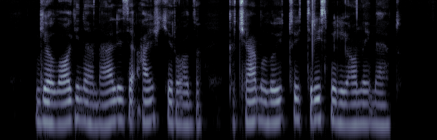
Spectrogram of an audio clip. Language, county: Lithuanian, Telšiai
